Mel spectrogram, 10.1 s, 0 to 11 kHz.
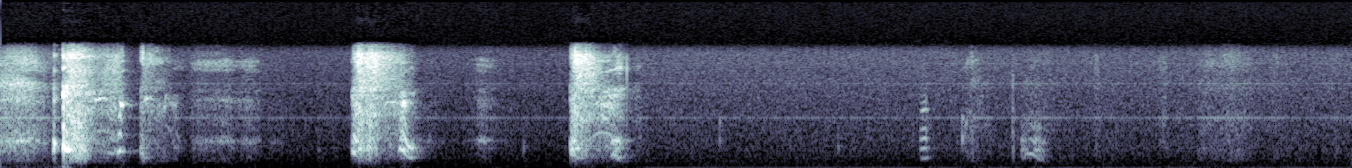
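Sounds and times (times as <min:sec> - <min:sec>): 
faint throat sounds and breaths: 0:00.0 - 0:00.4, 0:01.4 - 0:02.1
person having a coughing fit with rough hacking coughs: 0:00.4 - 0:01.4, 0:04.3 - 0:04.8.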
